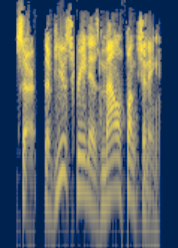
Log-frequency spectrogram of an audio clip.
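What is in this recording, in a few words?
"Sir, the viewscreen is malfunctioning", male voice; Worf; flipper; sttng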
